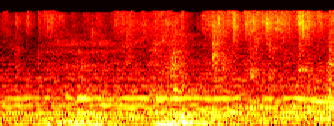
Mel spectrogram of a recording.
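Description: Steady rain, with background music of long held chords underneath.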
